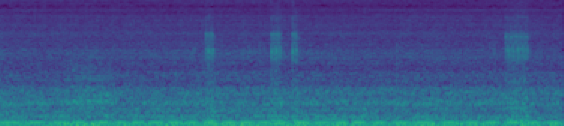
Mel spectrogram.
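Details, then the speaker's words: Old IDE hard drive on a USB adapter, stalling at zero bytes per second while copying data: a faint steady hum with a few sharp, irregular clicks every second or two; mechanical trouble suspected, not confirmed. "it works for a second and now it's making noises ooh hear that"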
